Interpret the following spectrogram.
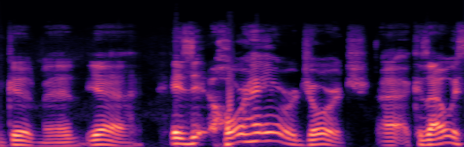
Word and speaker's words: Jorge: Because I always said George, but then I think Nathan's been saying Jorge, right? Yeah, Nathan says my name in Spanish, Jorge. I'm Portuguese. It's Jorge. George. The J is spelled J.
